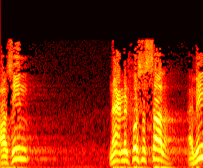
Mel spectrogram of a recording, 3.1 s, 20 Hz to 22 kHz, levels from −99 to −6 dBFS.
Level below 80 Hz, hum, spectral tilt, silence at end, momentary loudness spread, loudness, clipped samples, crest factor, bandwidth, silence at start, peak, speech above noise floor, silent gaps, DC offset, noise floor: -48 dBFS; none; -4 dB/octave; 0 s; 12 LU; -22 LUFS; under 0.1%; 18 dB; 8.8 kHz; 0 s; -6 dBFS; 38 dB; none; under 0.1%; -59 dBFS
